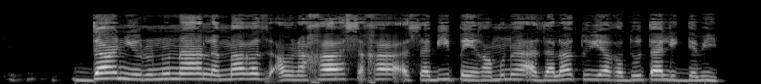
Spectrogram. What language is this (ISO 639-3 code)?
pus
